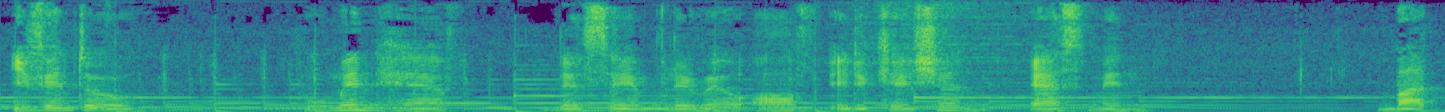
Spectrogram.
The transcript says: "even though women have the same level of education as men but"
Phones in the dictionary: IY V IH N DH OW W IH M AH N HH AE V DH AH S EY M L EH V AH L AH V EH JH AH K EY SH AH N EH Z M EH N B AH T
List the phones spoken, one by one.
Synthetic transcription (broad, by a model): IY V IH N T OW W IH M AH N HH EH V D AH S EY M L EH V AH L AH F EH JH AH K EY SH AH N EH S M EH N B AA T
